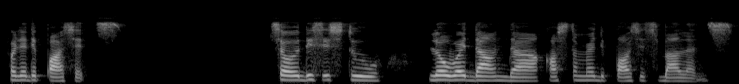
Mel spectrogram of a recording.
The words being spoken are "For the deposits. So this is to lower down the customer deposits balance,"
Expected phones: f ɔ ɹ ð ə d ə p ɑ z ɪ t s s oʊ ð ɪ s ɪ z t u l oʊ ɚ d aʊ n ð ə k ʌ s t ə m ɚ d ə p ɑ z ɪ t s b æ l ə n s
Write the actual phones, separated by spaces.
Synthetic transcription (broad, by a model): f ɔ ɹ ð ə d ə p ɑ s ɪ t s s oʊ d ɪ s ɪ s t u l oʊ ɚ d aʊ n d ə k ʌ s t ə m ɚ d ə p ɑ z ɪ t s b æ l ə n s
